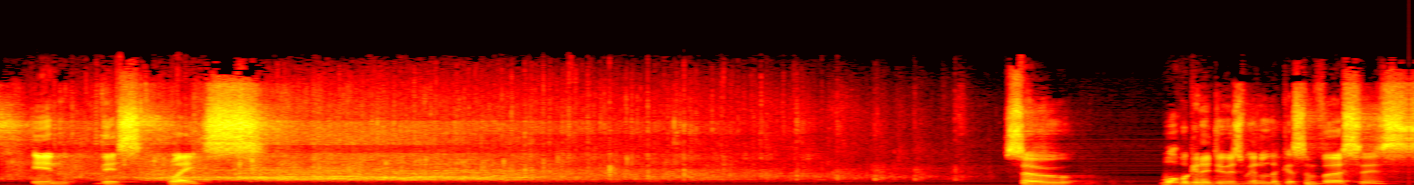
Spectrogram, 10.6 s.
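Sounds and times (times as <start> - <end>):
audience applause: 0.0 - 7.4
speech: 0.3 - 2.0, 7.7 - 8.2, 8.8 - 10.5.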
